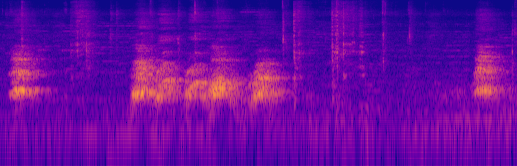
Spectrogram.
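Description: A dog barking: one bark at the start, a quick run of about five barks from about a second and a half in, and one more bark near the end.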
